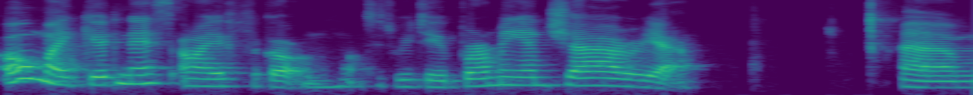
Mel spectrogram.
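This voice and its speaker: A woman speaks with an English Midlands accent. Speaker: yoga teacher. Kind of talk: casual instructional talk. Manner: relaxed with many fillers.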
